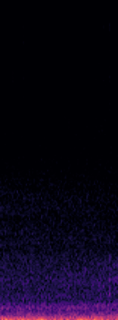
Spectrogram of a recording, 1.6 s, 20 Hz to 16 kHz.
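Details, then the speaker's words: 2015 GMC Silverado, towed in for stalling and running terrible, no flashing check engine light, MAP sensor code: deep lumpy idle that surges and stumbles with heavy shaking; misfire. "you could see how bad this thing's shaking right wow this thing he's running terrible"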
